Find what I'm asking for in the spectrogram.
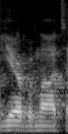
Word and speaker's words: yerba mate: I'm going to have to try some yerba mate.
